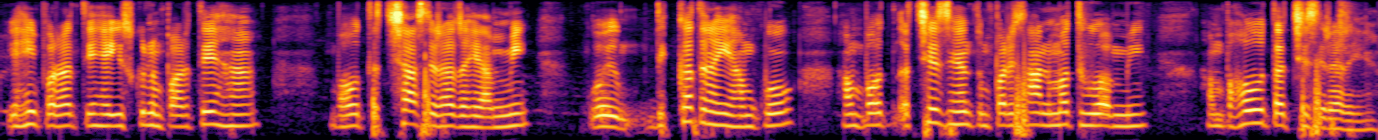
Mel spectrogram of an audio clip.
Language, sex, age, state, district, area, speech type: Urdu, female, 60+, Bihar, Supaul, rural, spontaneous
